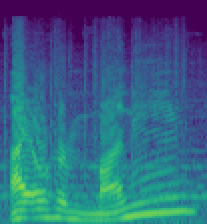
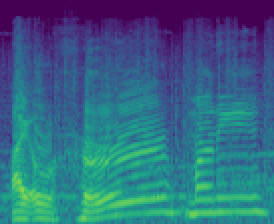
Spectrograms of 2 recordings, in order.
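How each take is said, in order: First: The word money carries the main stress. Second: The word her carries the main stress. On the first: The debt is money rather than something else. "You're surprised that you owe her money instead of something else" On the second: The debt is owed to her rather than someone else. "you're surprised you owe her money and not someone else"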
